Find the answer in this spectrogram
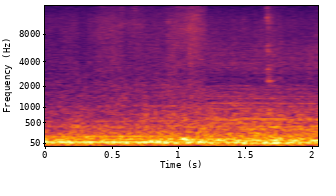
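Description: Van engine and road noise heard from inside the cabin while driving: a steady low rumble.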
